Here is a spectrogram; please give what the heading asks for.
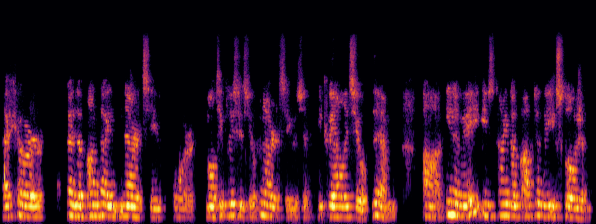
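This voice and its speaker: Slow, hesitant Russian-native woman. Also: on the low side, steady tone, creaky, far from the mic. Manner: slow and hesitant, many fillers. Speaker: audience member, poet and psychoanalyst. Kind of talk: audience comment at a lecture Q&A. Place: lecture room. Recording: roomy hall, voice from off mic.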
